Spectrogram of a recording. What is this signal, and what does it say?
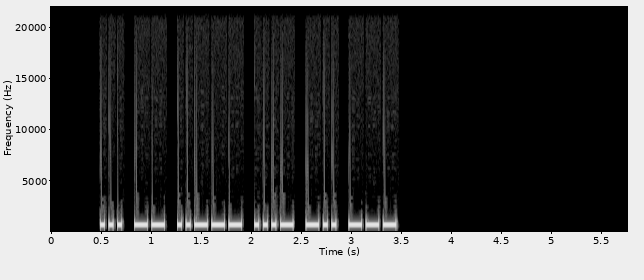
Morse code, heard as a keyed tone, about 28 wpm, 700 Hz. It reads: SM2VDO
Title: DXCC-100 Call Signs - 6 Characters - 28wpm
